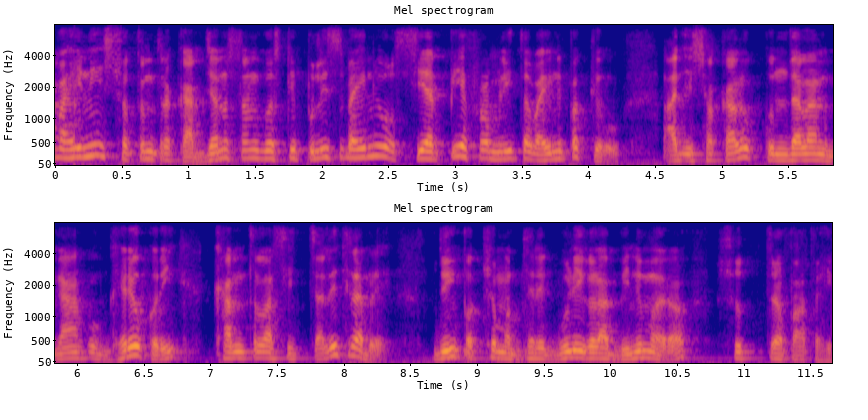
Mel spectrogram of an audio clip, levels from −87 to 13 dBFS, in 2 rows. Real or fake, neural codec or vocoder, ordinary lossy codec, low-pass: fake; codec, 44.1 kHz, 7.8 kbps, Pupu-Codec; Opus, 24 kbps; 7.2 kHz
